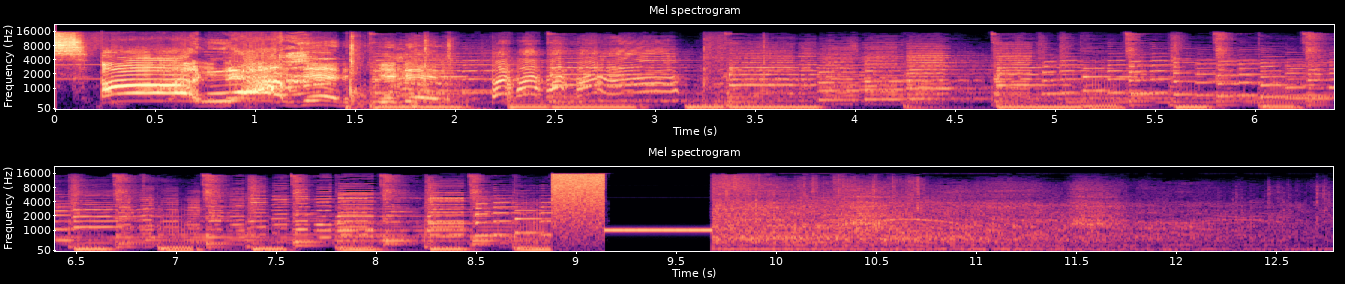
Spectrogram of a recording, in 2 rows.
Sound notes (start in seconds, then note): 1.2 laughs; 2.6 playful music; 8.9 static crackles; 8.9 test pattern beeps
